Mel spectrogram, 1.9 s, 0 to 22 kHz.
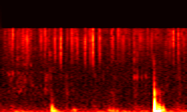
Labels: {"label": "biophony, double pulse", "recorder": "SoundTrap 300"}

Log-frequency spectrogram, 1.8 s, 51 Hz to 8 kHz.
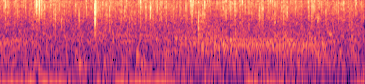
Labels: {"label": "biophony, croak", "recorder": "SoundTrap 500"}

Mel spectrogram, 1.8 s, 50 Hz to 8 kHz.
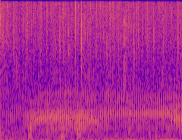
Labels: {"label": "biophony, croak", "recorder": "SoundTrap 500"}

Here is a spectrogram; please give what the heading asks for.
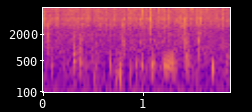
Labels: {"label": "biophony, sea urchins (Echinidae)", "recorder": "SoundTrap 600 or HydroMoth"}
{"label": "biophony, stridulation", "recorder": "SoundTrap 600 or HydroMoth"}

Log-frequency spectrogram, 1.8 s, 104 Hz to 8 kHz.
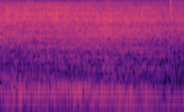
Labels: {"label": "anthrophony, boat engine", "recorder": "SoundTrap 500"}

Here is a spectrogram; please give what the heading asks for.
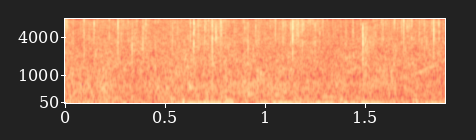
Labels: {"label": "biophony", "recorder": "SoundTrap 500"}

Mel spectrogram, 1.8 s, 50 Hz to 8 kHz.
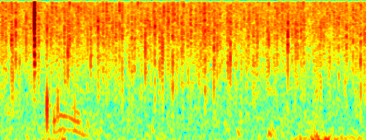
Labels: {"label": "biophony, cascading saw", "recorder": "SoundTrap 300"}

